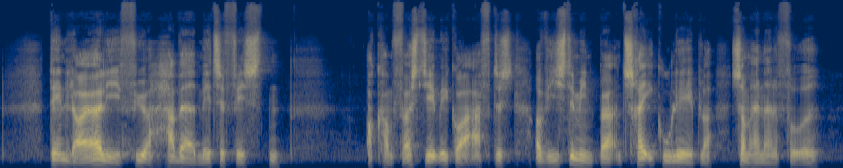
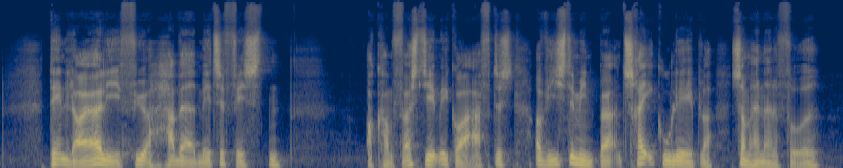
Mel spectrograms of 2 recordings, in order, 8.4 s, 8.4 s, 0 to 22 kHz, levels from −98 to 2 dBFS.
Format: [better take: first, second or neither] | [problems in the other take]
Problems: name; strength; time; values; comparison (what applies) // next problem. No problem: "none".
second | thin; somewhat; fading below 300 Hz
